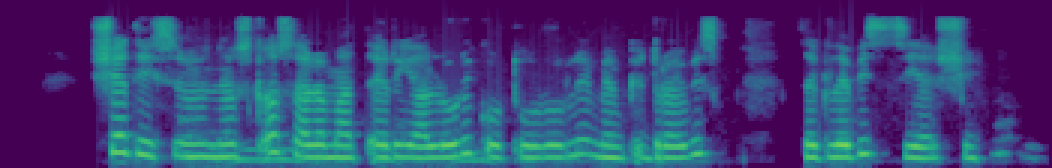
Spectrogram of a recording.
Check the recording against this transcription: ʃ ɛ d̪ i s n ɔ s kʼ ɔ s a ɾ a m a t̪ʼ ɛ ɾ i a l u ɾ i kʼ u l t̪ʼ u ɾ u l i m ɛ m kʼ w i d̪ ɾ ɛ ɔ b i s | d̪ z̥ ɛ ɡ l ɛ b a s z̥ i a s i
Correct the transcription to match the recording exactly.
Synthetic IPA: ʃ ɛ d̪ i s n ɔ s kʼ ɔ s a ɾ a m a t̪ʼ ɛ ɾ i a l u ɾ i kʼ u l t̪ʼ u ɾ u l i m ɛ m kʼ w i d̪ ɾ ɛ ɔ b i s | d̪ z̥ ɛ ɡ l ɛ b i s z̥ i a ʃ i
